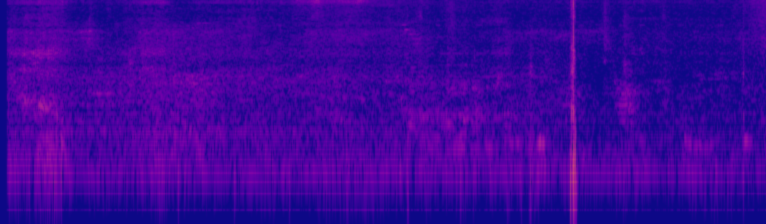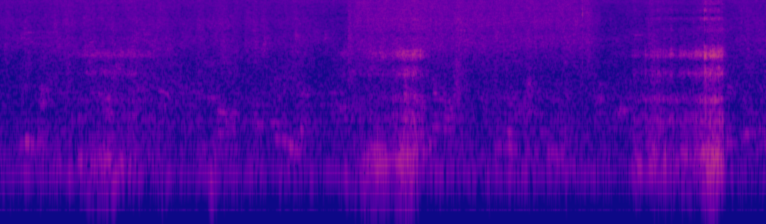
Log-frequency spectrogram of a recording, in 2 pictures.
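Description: Rough, rattling breathing noises repeat through sleep, with faint background sounds; snoring.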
